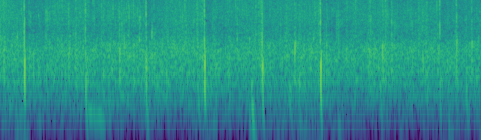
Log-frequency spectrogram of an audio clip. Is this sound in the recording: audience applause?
yes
